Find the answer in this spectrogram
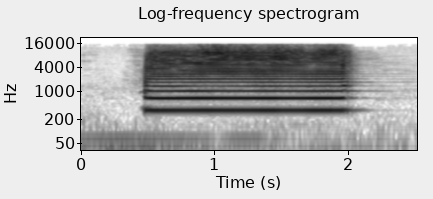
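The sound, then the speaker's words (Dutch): A single loud, sustained air horn blast lasting about a second and a half, rich and brassy, starting abruptly and cutting off cleanly, with no voices over it. “maar speciaal voor deze ik ga, ik even, ga ik even toeteren, jongens.”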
